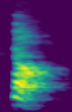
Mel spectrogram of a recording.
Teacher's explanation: When for the ta sound also, the tip of the tongue is touching the teeth ridge, so its release is sudden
